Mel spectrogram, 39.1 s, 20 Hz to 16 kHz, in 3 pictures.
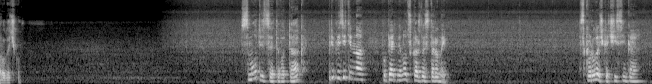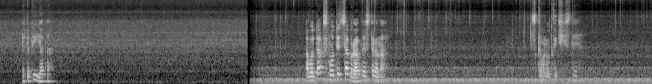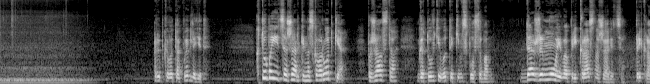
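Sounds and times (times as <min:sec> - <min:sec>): faint hiss and crackle: 0:03.2 - 0:28.0
fish cooking in frying pan: 0:07.4 - 0:11.7, 0:14.2 - 0:28.0
low electric hum: 0:18.0 - 0:28.2.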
